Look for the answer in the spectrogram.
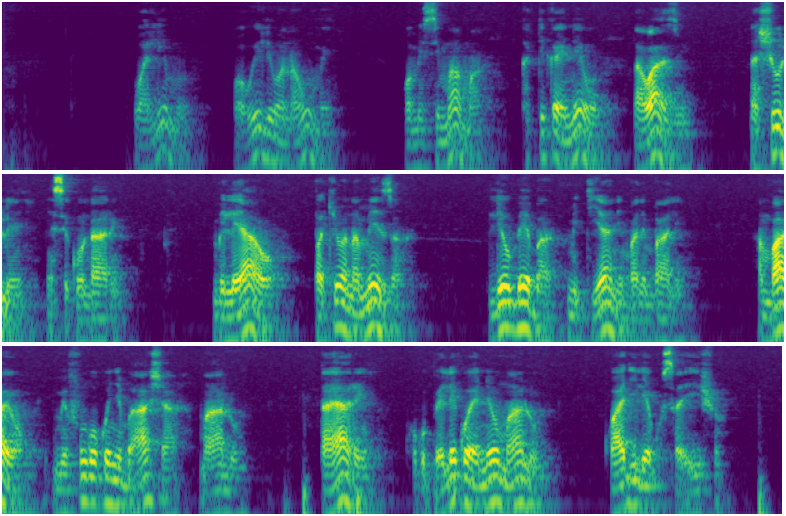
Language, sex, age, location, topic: Swahili, male, 25-35, Dar es Salaam, education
